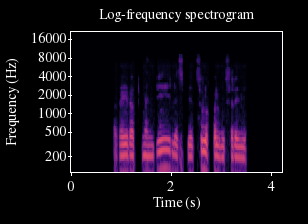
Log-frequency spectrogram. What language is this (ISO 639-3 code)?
pus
